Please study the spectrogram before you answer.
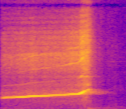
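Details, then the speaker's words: Child with Tourette syndrome describes an urge to whistle in class; a single sustained whistle rising in pitch at the end. Whistling vocal tic. "I really wanted to whistle and all of a sudden I couldn't listen to what the teacher was saying I was just so concentrated about how do I satisfy this tick right now"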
